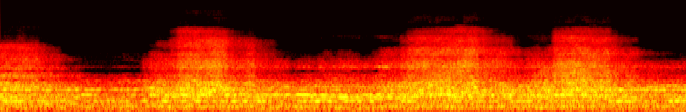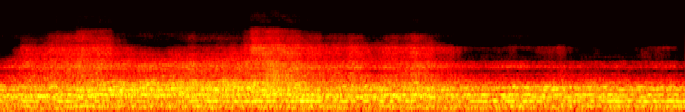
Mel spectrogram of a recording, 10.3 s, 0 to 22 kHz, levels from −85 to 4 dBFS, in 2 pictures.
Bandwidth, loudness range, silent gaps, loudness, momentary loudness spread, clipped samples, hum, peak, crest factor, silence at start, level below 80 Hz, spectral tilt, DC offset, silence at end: 9.2 kHz; 1 LU; none; -23 LUFS; 4 LU; under 0.1%; none; -8 dBFS; 14 dB; 0 s; -44 dBFS; -6.5 dB/octave; under 0.1%; 0 s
